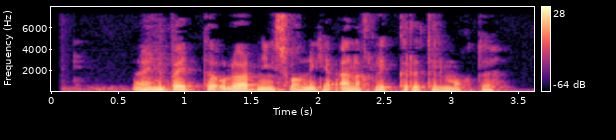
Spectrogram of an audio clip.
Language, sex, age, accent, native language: Uzbek, male, 18-24, Jizzax, Uzbek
